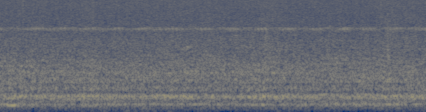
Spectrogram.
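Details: Short stretch of natural bee buzzing: a thick, level hum of numerous bees with a faint high tone above, no other sounds standing out.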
